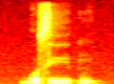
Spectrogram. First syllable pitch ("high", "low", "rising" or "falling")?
high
